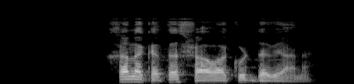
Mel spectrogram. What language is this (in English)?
Phalura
